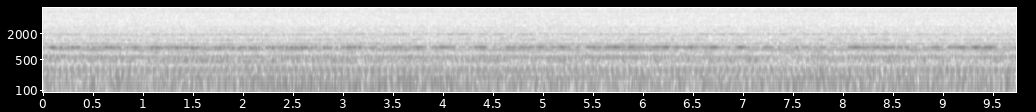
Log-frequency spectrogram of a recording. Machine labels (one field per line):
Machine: fan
